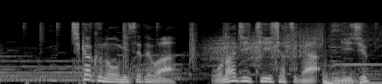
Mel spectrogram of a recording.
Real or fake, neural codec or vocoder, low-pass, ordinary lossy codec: real; none; 7.2 kHz; none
